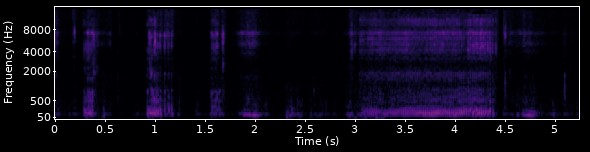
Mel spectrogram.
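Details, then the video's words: Sleeping pit bull Kai snores in a small room, short low rasping snorts about once a second, then a longer rattling, wheezy drawn-out snore before the short snorts return. "Pit Bull Dog Snoring"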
